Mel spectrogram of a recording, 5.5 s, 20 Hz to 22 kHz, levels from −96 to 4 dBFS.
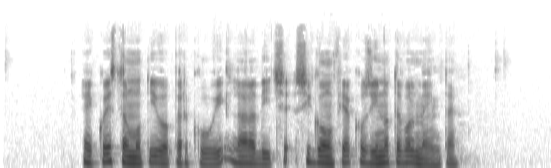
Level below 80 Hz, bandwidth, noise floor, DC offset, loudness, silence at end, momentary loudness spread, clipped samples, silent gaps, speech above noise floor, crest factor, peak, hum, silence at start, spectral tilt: -62 dBFS; 12 kHz; -80 dBFS; under 0.1%; -30 LUFS; 0.95 s; 8 LU; under 0.1%; none; 51 dB; 18 dB; -12 dBFS; none; 0.85 s; -7 dB/octave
